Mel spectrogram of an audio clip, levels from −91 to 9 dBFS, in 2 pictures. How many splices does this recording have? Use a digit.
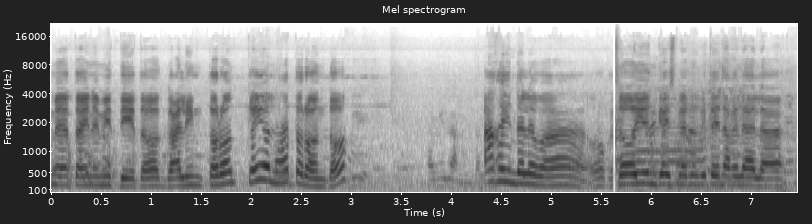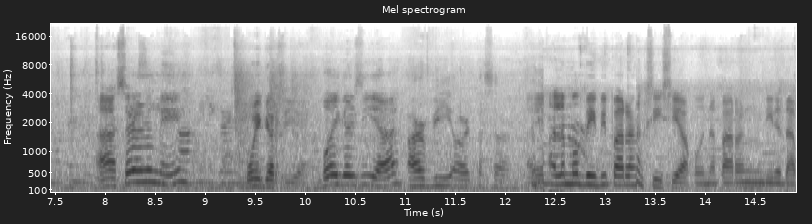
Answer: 2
